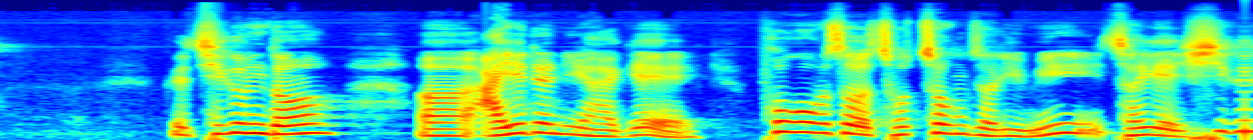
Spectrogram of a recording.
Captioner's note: speaking in foreign language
